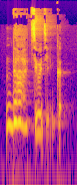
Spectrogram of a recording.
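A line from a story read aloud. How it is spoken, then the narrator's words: Tearful reply. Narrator (Russian): сквозь слезы ответила Наташа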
